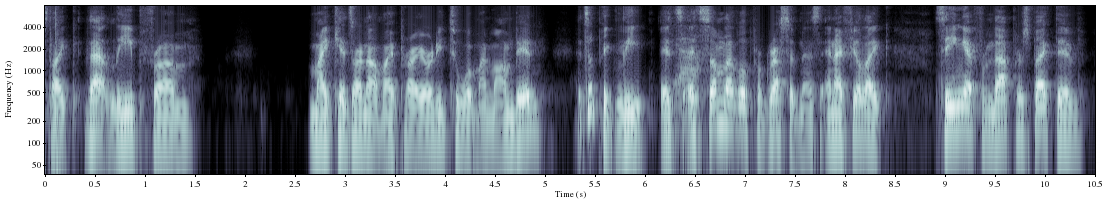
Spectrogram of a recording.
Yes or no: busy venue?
no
